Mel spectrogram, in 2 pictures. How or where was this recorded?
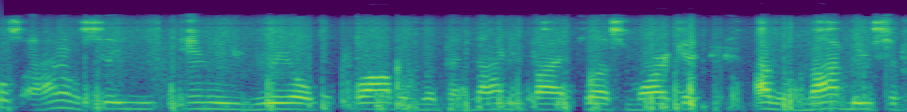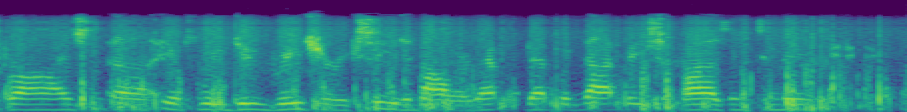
phone line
